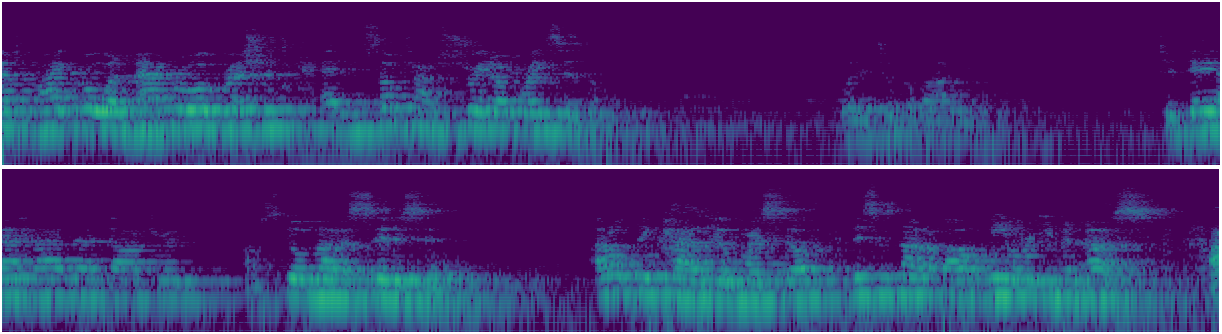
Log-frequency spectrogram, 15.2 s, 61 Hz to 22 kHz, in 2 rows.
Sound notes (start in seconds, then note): 5.3 non-english speech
